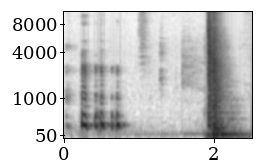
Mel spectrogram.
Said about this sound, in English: Just close the door.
